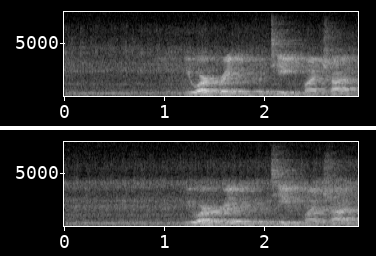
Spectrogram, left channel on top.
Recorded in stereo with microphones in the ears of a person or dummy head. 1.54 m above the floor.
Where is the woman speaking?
30° left (ahead or behind), 0.6 m.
